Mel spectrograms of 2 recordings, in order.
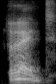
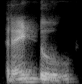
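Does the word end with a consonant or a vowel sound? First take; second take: consonant; vowel. First: The word ends cleanly on the final consonant. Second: An extra vowel is added after the final consonant. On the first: The speaker calls it right. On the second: The speaker calls it wrong.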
